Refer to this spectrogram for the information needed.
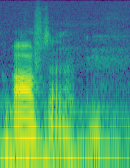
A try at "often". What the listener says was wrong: You don't pronounce the T. It's often. It's often.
